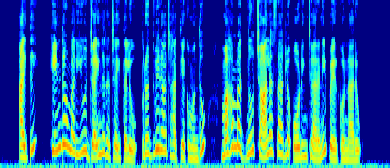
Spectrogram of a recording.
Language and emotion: Telugu, neutral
